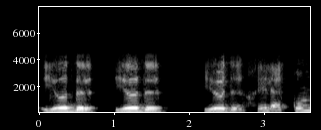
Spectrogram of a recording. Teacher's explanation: وَيُدْخِلَكُمْ، وَيُد دال پہ قلقلہ کریں گے، وَيُد قلقلہ، یود دیکھیے، یود ید ید خالی کہتے ید، تو زبان کی نوک اوپر جا کے لگ گئی، تو قلقلہ کرنے کے لیے اس کو دوبارہ چھوڑ دیں، الگ کر دیں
